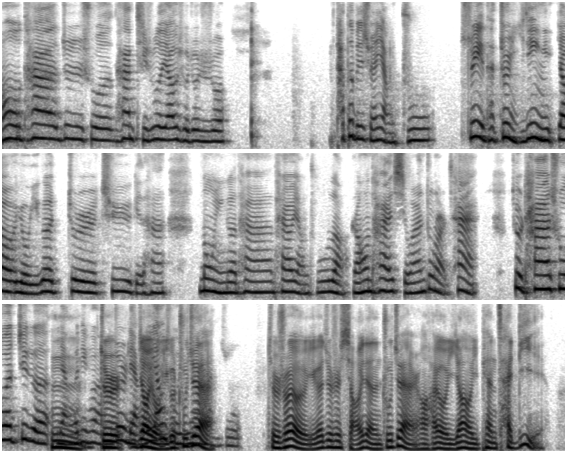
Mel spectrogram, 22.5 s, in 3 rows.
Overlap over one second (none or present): present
